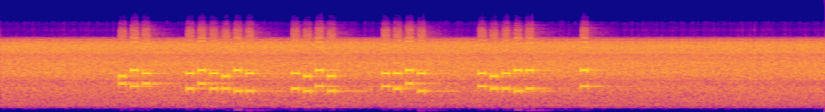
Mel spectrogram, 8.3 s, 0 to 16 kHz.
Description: DTMF, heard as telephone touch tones, dialled by machine, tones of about 70 ms, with phone line noise and room echo. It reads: *90 5#5432 5191 85#2 84536 9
